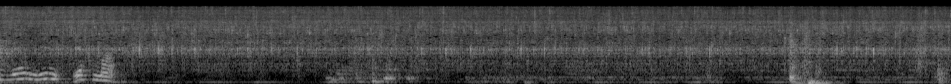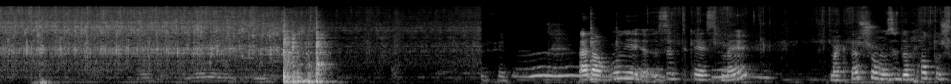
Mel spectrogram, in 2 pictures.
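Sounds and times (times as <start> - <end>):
chicken sizzling in hot oil: 0.0 - 14.3.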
